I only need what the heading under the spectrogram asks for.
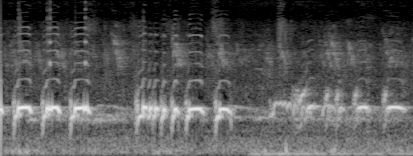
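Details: Short burst of local zebra dove lure calls meant to get other birds calling: loud, rounded cooing notes in quick groups of three and four, followed by softer, rising, chattering notes.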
